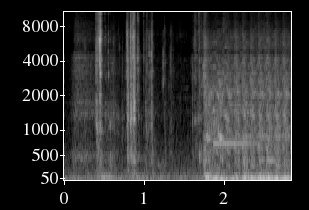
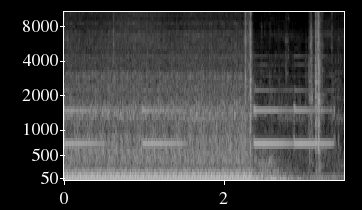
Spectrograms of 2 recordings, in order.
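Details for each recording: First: 2005 Ford F-250 6.0 diesel with an intermittent crank-no-start: steady cranking at about three turns a second without catching; code P2614 present; cam position sensor being replaced. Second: 2005 Ford F-250 6.0 diesel after camshaft position sensor replacement for intermittent cranking no-start: fires quickly, settles into a steady even low-rumble idle, then shut off; starts much quicker now. Normal start.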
